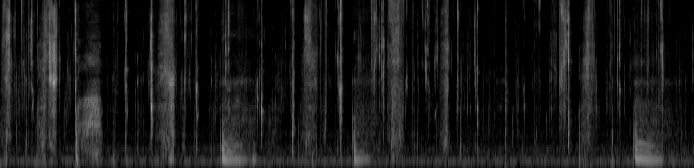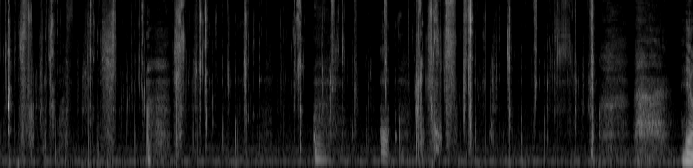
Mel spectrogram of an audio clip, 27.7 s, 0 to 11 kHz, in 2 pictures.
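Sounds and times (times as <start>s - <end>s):
crunchy chewing of medicine: 0.0s - 25.9s.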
